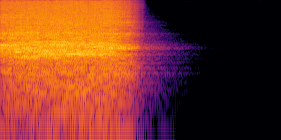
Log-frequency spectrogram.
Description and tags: I made a jumpscare out of this file.
I put a few filters on it and made it sound more FNAF like so if you like that or if you need a robotic jumpscare sound (meaning tiny characters obviously) then this can work I guess.
fnaf, horror, jumpscare, monster, robotic, scary, scream, screaming, screams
